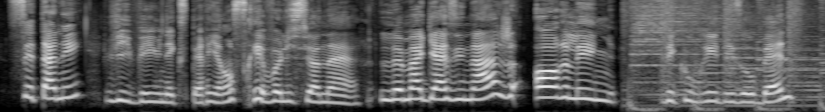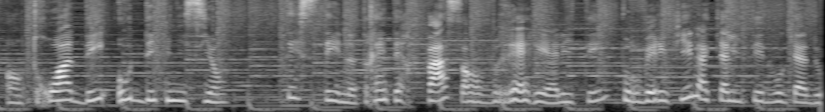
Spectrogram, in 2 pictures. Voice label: francais quebecois naturel annonceur amical avec sourire energique; winners; jeune adulte

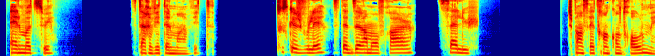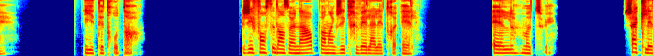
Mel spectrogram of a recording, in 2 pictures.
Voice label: annonceur personnage serieux sobre jeune adulte medium grave; saaq

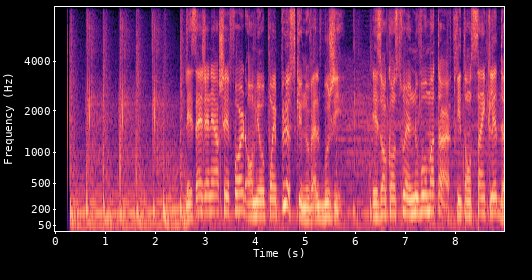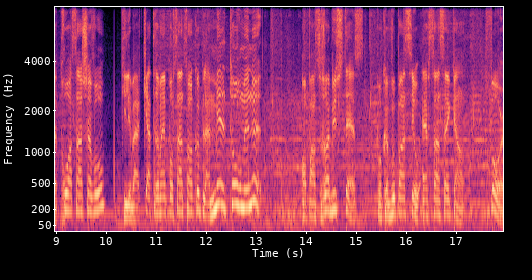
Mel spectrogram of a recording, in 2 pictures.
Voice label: annonceur fr normatif qc naturel jeune adulte adulte

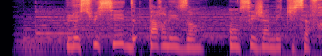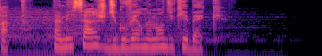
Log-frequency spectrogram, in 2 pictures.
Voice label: annonceur fr qc naturel grave serieuse adulte; le suicide

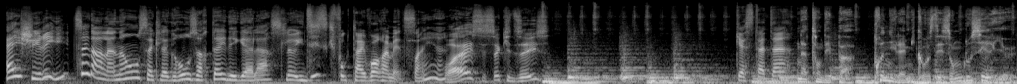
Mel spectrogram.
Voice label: pub qu'est-ce t'attends fr qc joual adulte conversation quotidienne; jublia; degout

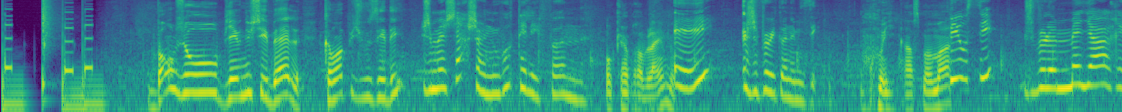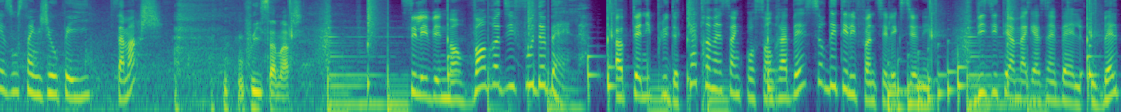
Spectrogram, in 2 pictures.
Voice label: black friday mix radio; bell

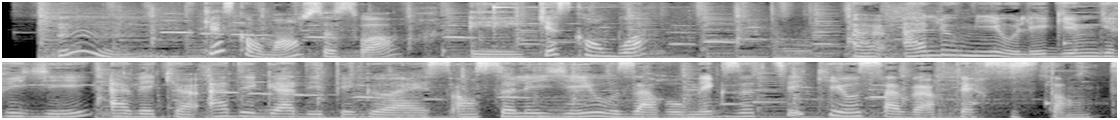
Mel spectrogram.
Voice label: vins du portugal, fr qc naturel annonceur affirmee douce medium adulte; odega

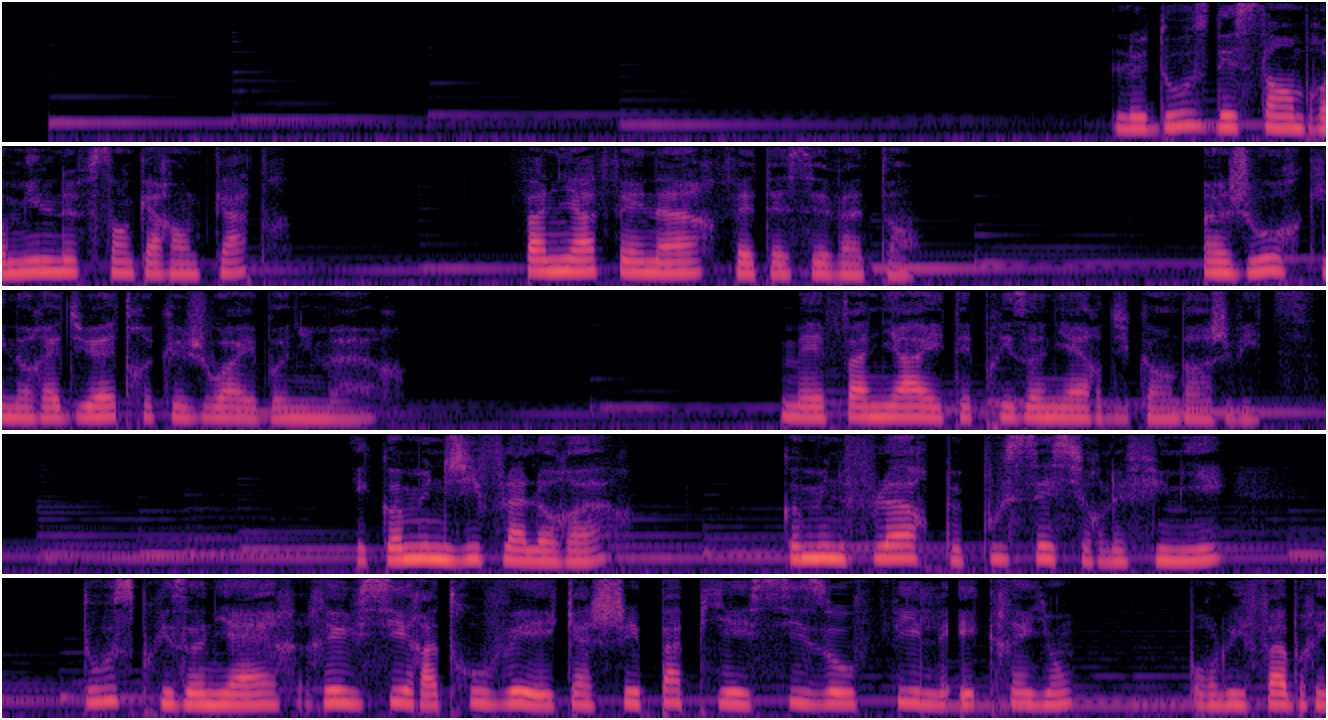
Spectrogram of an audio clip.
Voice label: narration documentaire francais normatif quebecois naturel; le coeur d'auschwitz; douce

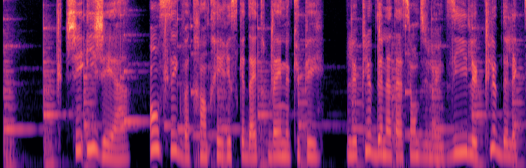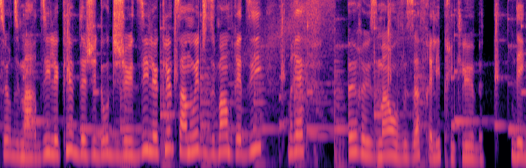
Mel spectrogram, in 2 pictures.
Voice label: pub annonceur fr normatif promo amical avec sourire grave medium adulte; iga; mature

